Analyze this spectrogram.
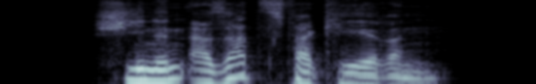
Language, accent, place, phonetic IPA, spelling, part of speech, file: German, Germany, Berlin, [ˌʃiːnənʔɛɐ̯ˈzat͡sfɛɐ̯ˌkeːʁən], Schienenersatzverkehren, noun, De-Schienenersatzverkehren.ogg
- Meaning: dative plural of Schienenersatzverkehr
